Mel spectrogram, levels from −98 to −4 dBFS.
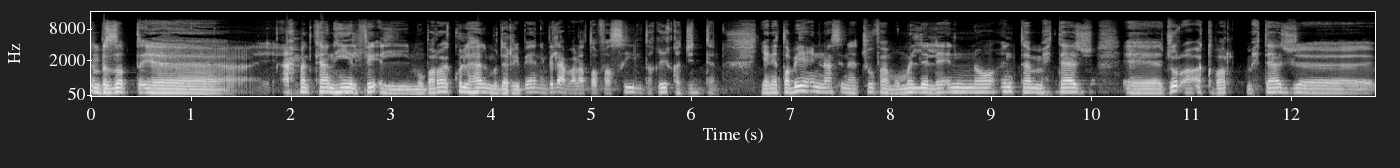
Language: Arabic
